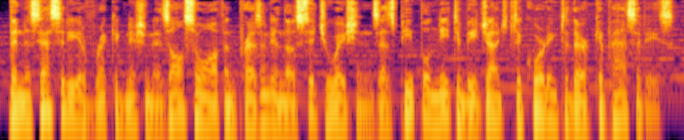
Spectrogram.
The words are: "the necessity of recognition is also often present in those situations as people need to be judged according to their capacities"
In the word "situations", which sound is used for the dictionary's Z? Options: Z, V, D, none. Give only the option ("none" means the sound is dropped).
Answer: Z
